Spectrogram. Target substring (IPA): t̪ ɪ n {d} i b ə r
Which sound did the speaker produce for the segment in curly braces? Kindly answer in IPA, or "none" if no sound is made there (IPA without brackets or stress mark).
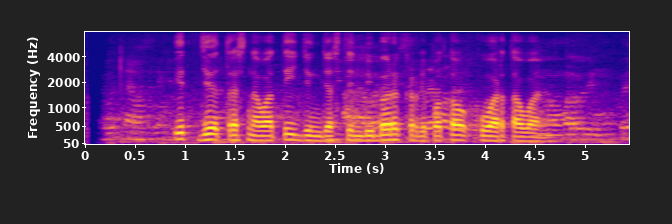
b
